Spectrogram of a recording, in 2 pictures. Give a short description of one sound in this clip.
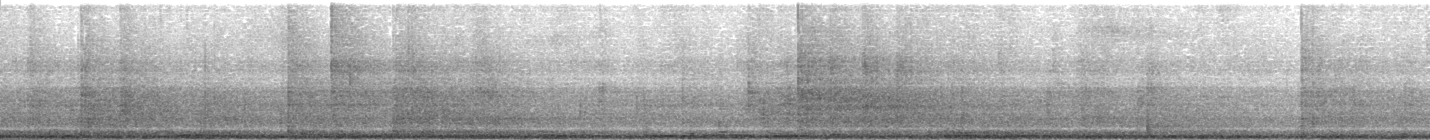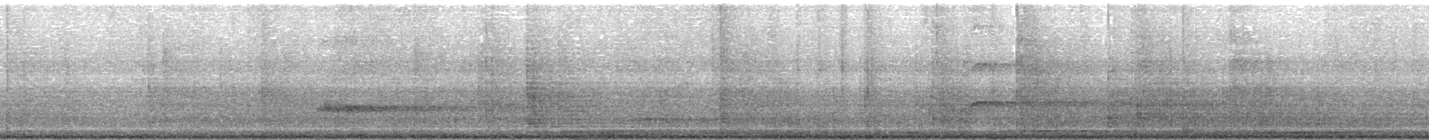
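Spectators chatter nearby in a large echoing arena.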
